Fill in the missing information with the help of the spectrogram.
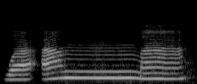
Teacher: Wa amma, ma-nya lebih pendek daripada mim bertasydidnya.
